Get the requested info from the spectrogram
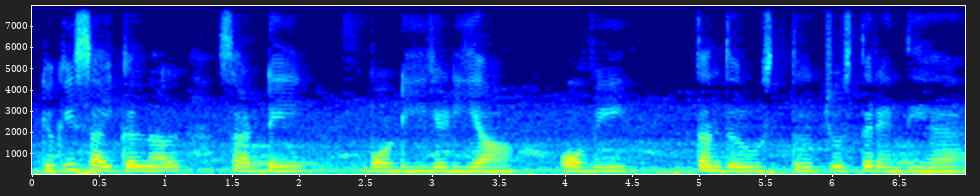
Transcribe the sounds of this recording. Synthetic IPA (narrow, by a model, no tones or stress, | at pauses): kjõːkɪsaːikəlnaːl | saːɖiː | bɔːɖiːd͡ʒeːɽiːaː | oːʋiː | t̪ənd̪ʊɾʊst̪t͡ʃʊst̪ɾɛ̃ːnd̪iːɦɛː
